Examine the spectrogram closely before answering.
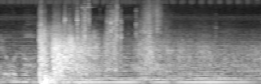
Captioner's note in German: Gewehrfeuer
